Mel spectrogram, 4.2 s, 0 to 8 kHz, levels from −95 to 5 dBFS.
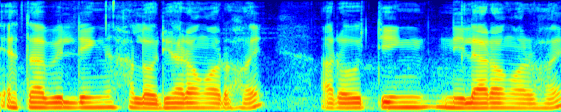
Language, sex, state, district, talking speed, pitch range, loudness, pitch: Assamese, male, Assam, Kamrup Metropolitan, 140 wpm, 125-135 Hz, -17 LUFS, 130 Hz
